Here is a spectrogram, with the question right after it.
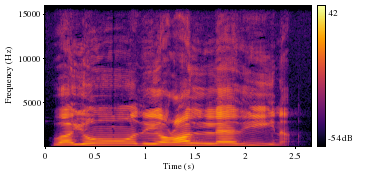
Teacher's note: ذی نہیں کہیں گے، ذی نہیں، ذی. اور نون کو ناک میں چھپائیں گے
